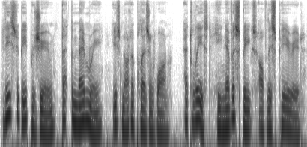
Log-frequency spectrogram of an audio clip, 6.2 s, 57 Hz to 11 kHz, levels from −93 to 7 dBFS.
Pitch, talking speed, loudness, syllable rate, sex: 115 Hz, 205 wpm, -16 LUFS, 5.3 syllables/s, male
